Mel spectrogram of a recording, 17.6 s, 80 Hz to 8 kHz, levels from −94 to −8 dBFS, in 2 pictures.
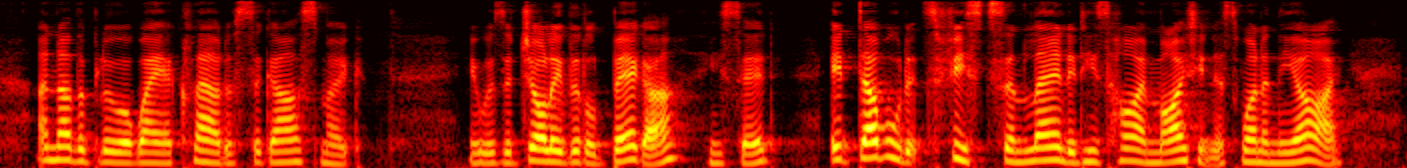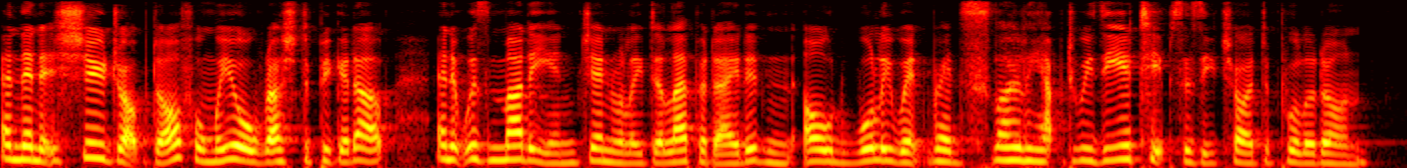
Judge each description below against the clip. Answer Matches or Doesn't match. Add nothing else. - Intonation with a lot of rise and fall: Doesn't match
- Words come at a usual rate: Doesn't match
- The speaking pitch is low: Doesn't match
